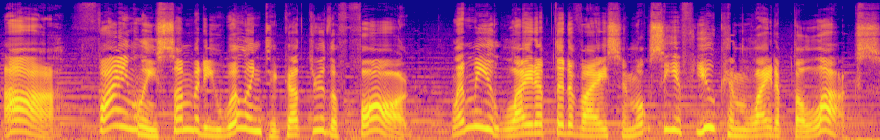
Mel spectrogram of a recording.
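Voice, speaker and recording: Someone performs a put-on character voice at a fairly quick pace. Clear music plays in the background. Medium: audio drama. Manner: lively, warm.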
